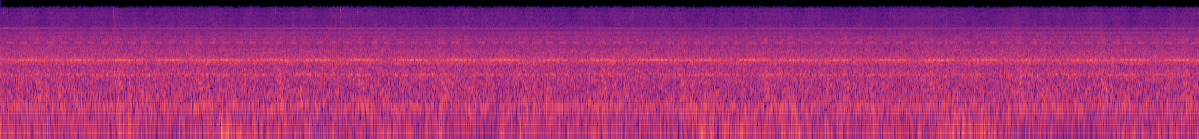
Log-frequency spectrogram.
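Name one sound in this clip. Jet engines roar steadily with a constant whine.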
